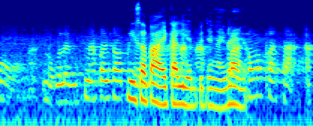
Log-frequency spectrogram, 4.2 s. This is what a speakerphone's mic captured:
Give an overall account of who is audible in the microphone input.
both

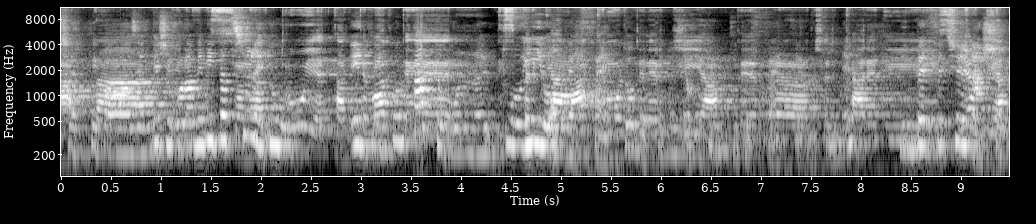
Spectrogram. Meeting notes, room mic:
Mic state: both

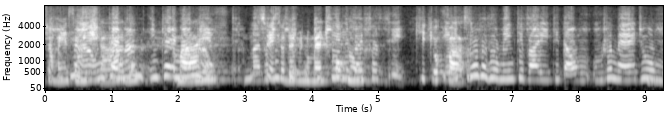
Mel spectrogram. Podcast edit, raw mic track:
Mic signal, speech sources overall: both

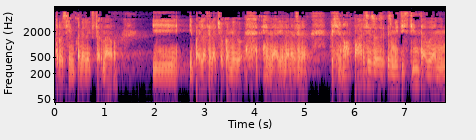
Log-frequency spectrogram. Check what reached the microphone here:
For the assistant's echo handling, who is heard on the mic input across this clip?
echo only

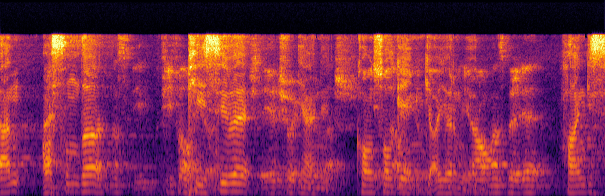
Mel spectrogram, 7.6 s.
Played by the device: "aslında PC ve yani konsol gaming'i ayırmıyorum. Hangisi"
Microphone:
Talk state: both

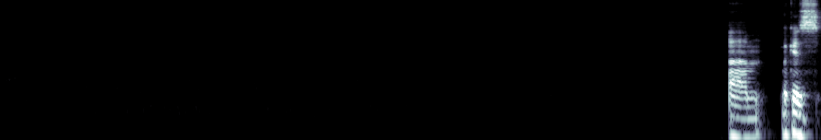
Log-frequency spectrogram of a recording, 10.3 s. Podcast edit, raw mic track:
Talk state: user only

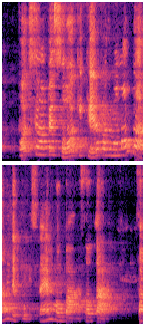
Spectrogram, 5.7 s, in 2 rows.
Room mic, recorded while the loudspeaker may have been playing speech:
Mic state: echo only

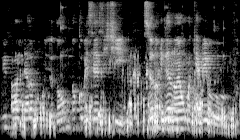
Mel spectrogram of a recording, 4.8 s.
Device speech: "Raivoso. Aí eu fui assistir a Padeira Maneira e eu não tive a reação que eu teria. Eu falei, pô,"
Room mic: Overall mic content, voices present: both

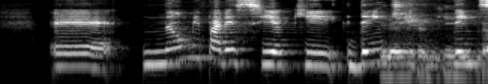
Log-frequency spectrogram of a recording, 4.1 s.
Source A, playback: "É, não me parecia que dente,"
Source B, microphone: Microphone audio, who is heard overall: both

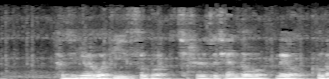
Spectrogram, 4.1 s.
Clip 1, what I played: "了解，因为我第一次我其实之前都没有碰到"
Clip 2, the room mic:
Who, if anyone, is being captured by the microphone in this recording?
echo only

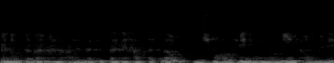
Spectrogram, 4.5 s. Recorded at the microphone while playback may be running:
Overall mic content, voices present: echo only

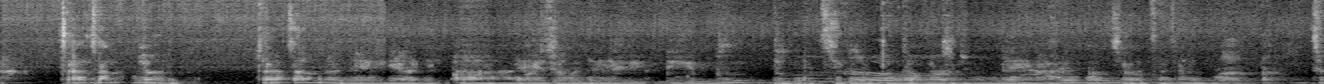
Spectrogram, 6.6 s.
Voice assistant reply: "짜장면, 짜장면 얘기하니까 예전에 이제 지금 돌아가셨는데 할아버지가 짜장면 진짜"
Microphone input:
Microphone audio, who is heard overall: both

